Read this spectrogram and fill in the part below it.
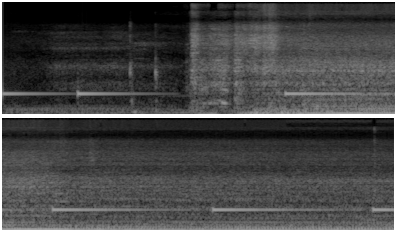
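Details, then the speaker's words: GMC Terrain idle after replacing the cam-driven vacuum pump, which had failed internally and caused clunking and banging. A chime, then it cranks, catches and settles into a quiet, even idle, much quieter than before. "holy crap this thing's quieter than it's been in a long time this thing's much quieter all right let's shut it down we'll go take it for a ride i actually can't believe how much quieter the engine is"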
